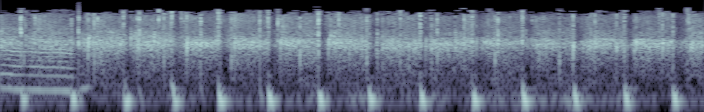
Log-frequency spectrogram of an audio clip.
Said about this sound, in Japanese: And so, first of all, let's give him a hand of thank you for helping us. まず感謝の拍手を送りましょう。ありがとう。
